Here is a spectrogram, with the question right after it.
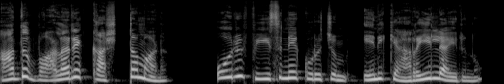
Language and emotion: Malayalam, disgusted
